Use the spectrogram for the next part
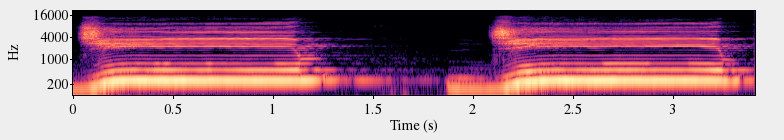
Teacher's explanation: জিম হরফটা শক্ত হবে জিহ্বার মাঝখান থেকে উপরে তালুর সাথে লাগবে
